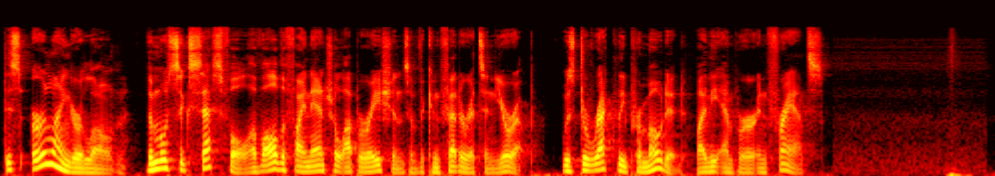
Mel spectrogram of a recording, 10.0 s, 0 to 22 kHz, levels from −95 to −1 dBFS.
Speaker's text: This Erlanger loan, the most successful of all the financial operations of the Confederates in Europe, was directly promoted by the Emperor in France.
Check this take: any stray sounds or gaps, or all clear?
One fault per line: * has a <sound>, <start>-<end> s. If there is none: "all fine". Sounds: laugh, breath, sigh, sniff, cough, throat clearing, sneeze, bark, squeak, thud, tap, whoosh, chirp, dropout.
* has a whoosh, 9.4-9.7 s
